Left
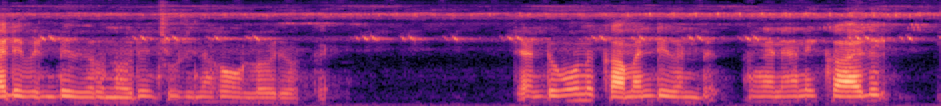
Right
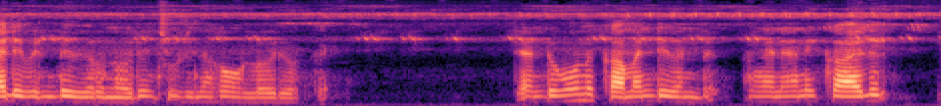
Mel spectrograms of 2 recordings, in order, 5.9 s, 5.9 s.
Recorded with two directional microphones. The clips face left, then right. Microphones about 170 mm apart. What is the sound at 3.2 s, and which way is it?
Speech, 10° left (ahead or behind).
